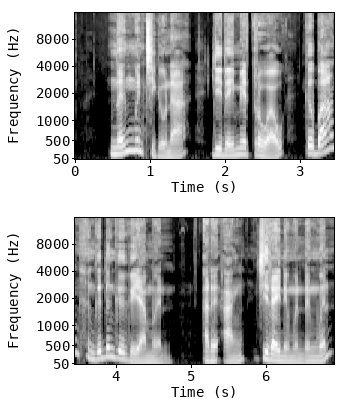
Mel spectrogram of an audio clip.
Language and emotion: Bodo, happy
